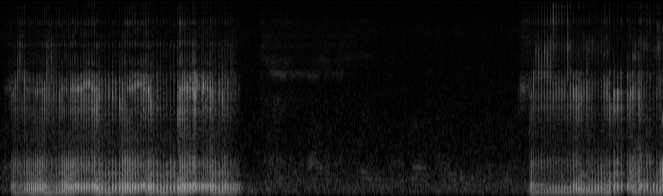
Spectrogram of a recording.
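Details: Four-year-old English Bulldog snoring in its sleep: a loud three-second stretch of rattling, fluttering snores, a quiet pause of soft breathing, then the rough snoring resumes.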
